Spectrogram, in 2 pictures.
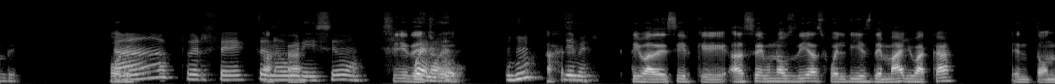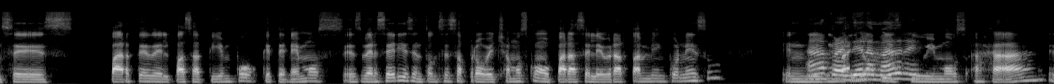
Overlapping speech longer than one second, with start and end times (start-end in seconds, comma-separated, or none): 18.6-19.9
